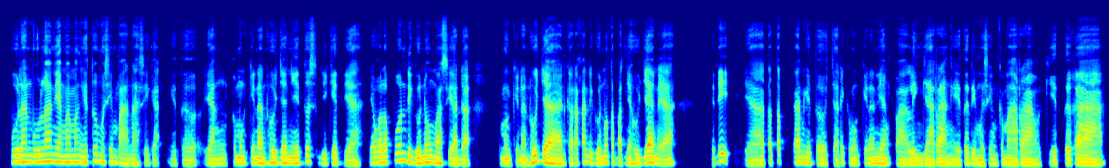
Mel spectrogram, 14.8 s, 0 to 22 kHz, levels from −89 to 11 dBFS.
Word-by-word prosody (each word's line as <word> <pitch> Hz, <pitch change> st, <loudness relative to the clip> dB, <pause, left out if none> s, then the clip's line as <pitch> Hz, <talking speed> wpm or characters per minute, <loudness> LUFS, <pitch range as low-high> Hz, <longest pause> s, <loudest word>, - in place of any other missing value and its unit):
bulan-bulan 155 Hz, +2 st, +3 dB
yang 150 Hz, -1 st, +3 dB
memang 150 Hz, -1 st, +1 dB
itu 145 Hz, +5 st, -2 dB
musim 145 Hz, 0 st, -1 dB
panas 105 Hz, 0 st, -1 dB
sih, 110 Hz, -, -7 dB
Kak, -, -, -9 dB
gitu, 100 Hz, -1 st, -8 dB
yang 110 Hz, 0 st, -2 dB
kemungkinan 125 Hz, -1 st, +1 dB
hujannya 125 Hz, -1 st, +3 dB
itu 155 Hz, -, -4 dB
sedikit, 120 Hz, -2 st, -4 dB
ya. 100 Hz, 0 st, -2 dB
Ya -, -, -7 dB
walaupun 160 Hz, +6 st, +1 dB
di -, -, +4 dB
gunung 140 Hz, +4 st, +4 dB
masih 125 Hz, -3 st, +2 dB
ada 100 Hz, -1 st, -2 dB, 0.4 s
kemungkinan 105 Hz, -4 st, -2 dB
hujan, 130 Hz, -9 st, +6 dB
karena 110 Hz, +1 st, -1 dB
kan 150 Hz, -1 st, -1 dB
di 125 Hz, -, -1 dB
gunung 115 Hz, +5 st, +2 dB
tempatnya 110 Hz, -1 st, -2 dB
hujan, 130 Hz, +3 st, +4 dB
ya. 100 Hz, +4 st, 0 dB, 0.5 s
Jadi, 170 Hz, +1 st, -1 dB, 0.2 s
ya 95 Hz, 0 st, -3 dB
tetep 115 Hz, +8 st, -6 dB
kan 130 Hz, -, +1 dB
gitu, 105 Hz, -4 st, -2 dB
cari 105 Hz, +3 st, -5 dB
kemungkinan 110 Hz, +1 st, -2 dB
yang 115 Hz, 0 st, +2 dB
paling 105 Hz, -1 st, -1 dB
jarang 100 Hz, 0 st, +1 dB
yaitu 95 Hz, +4 st, -2 dB
di 110 Hz, -, 0 dB
musim 105 Hz, +1 st, -1 dB
kemarau, 95 Hz, -1 st, +1 dB
gitu, 100 Hz, +3 st, -4 dB
Kak. 100 Hz, -1 st, +3 dB
115 Hz, 185 wpm, -24 LUFS, 100-135 Hz, 0.5 s, hujan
